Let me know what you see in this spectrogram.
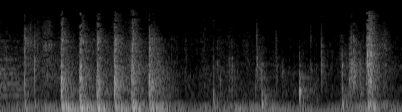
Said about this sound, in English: A light showed in the rear window, so I walked around back and knocked on the door.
